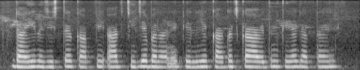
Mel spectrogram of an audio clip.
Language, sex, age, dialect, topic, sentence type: Hindi, female, 51-55, Awadhi Bundeli, agriculture, statement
